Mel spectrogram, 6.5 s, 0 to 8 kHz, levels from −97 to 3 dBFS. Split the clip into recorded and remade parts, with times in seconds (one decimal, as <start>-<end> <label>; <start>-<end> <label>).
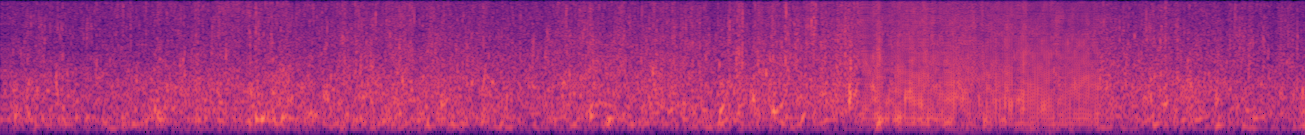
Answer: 0.0-4.3 recorded; 4.3-5.5 remade; 5.5-6.5 recorded

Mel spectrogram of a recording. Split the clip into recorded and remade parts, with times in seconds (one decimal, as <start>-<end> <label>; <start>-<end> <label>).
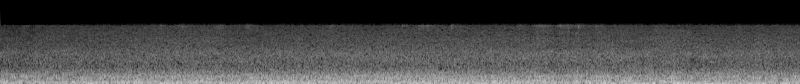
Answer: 0.0-1.1 remade; 1.1-2.0 recorded; 2.0-2.6 remade; 2.6-5.2 recorded; 5.2-8.0 remade

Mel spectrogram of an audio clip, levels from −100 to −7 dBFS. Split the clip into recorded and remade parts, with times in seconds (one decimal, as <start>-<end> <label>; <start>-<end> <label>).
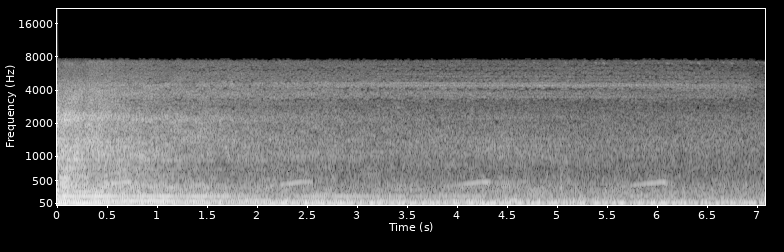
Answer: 0.0-0.7 recorded; 0.7-3.2 remade; 3.2-7.1 recorded

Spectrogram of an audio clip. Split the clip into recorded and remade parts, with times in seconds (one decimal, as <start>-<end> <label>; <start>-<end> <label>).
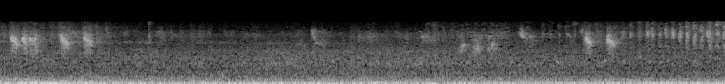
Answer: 0.0-0.5 recorded; 0.5-4.0 remade; 4.0-6.0 recorded; 6.0-6.5 remade; 6.5-7.3 recorded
